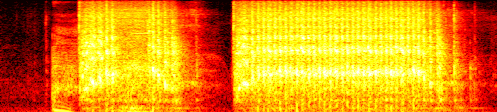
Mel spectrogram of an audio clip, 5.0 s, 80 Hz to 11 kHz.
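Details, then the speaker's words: 1999 Honda Valkyrie Interstate flat-six, unused for years, with old carburetors, started on fuel; catches twice but runs only a second or two and dies, cannot hold idle; carburetor problem suspected, unconfirmed. "all right thank you does not want to stay running that idle at all it's almost like the idol is"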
